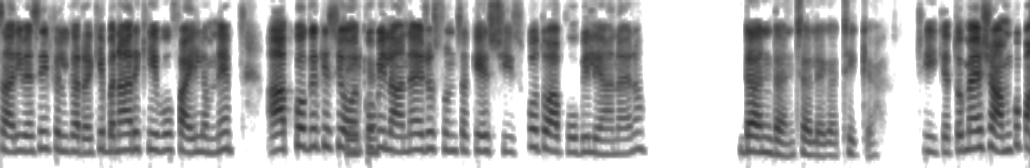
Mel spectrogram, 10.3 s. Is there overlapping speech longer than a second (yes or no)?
no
